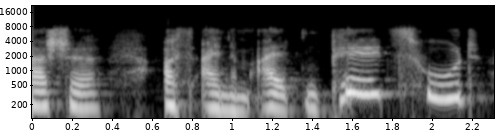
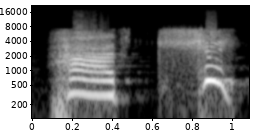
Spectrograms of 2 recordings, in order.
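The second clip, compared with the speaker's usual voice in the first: a big booming Hatschi sneeze, pitched up; loud sneeze; 8 semitones higher, 5 dB louder than usual. Acted. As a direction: sneeze it out loud like a sick boar. Eberhard sneezes in his cave. (lautes Niesen)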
